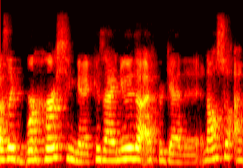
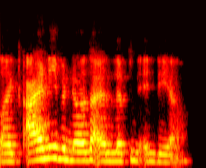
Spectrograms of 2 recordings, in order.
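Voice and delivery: ordinary delivery

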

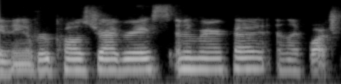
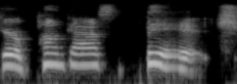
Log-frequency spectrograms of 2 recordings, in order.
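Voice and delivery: put-on Scottish accent, pitched higher; 6 semitones higher than usual. Quoting a father character insulting his son: Logan Roy with Scottish accent. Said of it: "Logan Roy from Scotland was like".

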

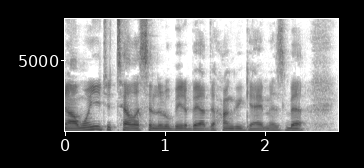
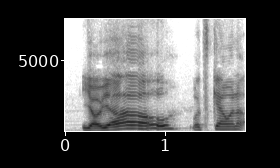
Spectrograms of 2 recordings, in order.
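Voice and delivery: cracking voice, higher and louder; 9 semitones higher, 11 dB louder than usual. Greeting the others at the start of the recording, voice crackling. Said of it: "voice crackle".

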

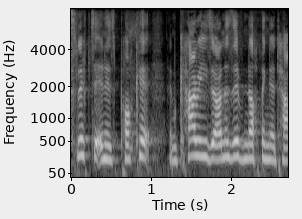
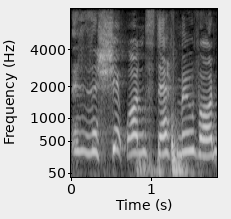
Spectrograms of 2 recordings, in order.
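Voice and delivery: high-pitched talking dog voice; 5 semitones higher than usual. Putting words in a dog's mouth after it interrupts: voicing a dog. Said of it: "that's Claire's dog just going".

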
